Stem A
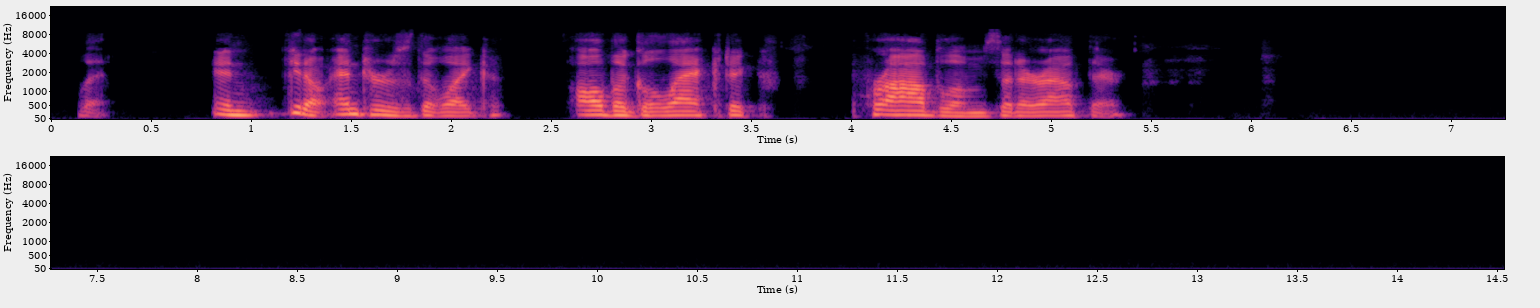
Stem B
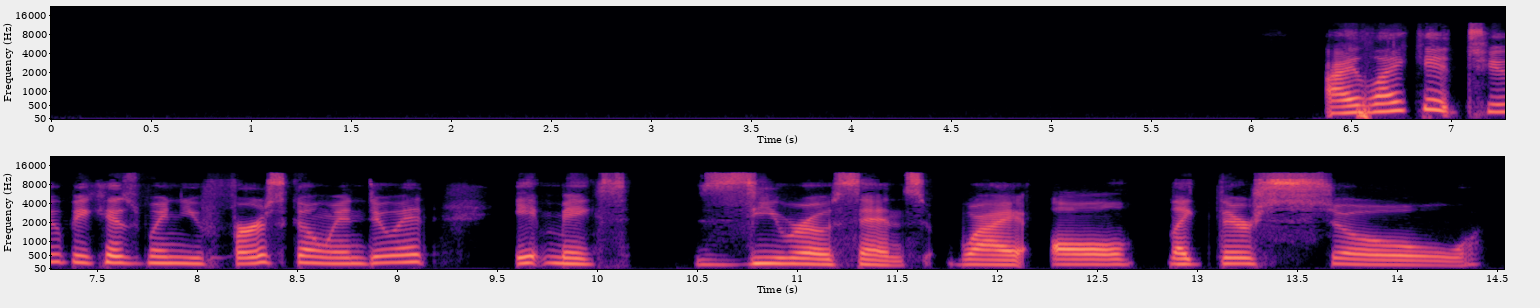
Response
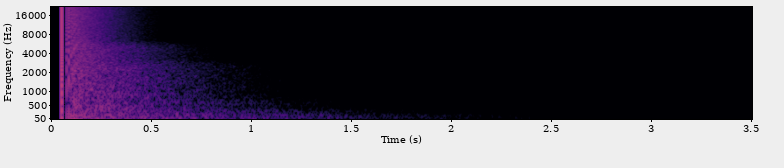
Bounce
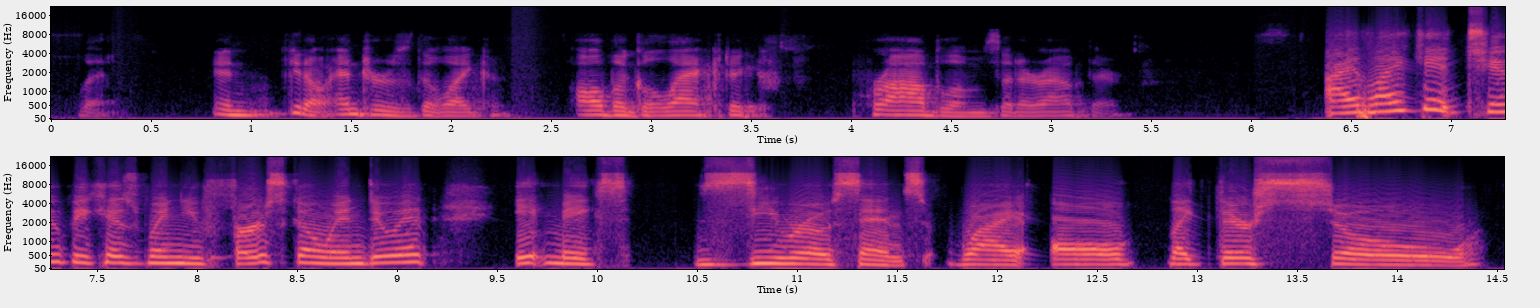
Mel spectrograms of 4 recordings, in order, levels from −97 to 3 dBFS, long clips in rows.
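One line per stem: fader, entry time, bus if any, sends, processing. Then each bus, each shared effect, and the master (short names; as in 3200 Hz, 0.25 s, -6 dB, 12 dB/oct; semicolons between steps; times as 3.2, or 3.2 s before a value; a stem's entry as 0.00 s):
-8.0 dB, 0.00 s, no send, sustainer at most 110 dB/s; auto duck -13 dB, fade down 1.75 s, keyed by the second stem
+2.5 dB, 0.00 s, no send, power-law curve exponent 0.7; flange 1.1 Hz, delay 0.9 ms, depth 6 ms, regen +80%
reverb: off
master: limiter -17.5 dBFS, peak gain reduction 6.5 dB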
